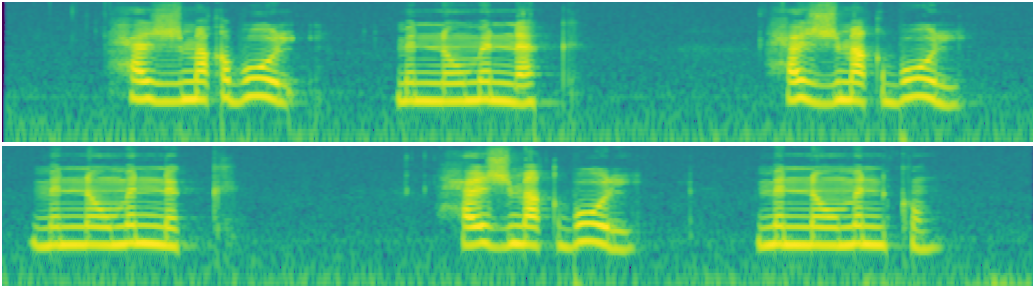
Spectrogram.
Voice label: greeting hajj, arabic

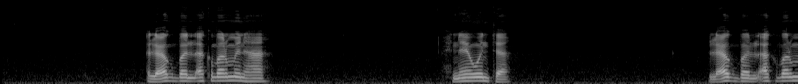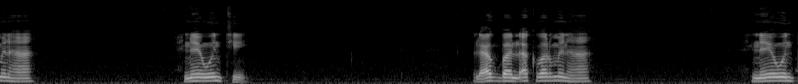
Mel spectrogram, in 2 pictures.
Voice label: greeting graduation, arabic, ly

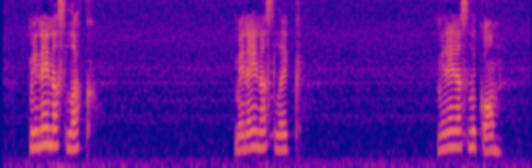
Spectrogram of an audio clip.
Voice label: where r u from, arabic, ye

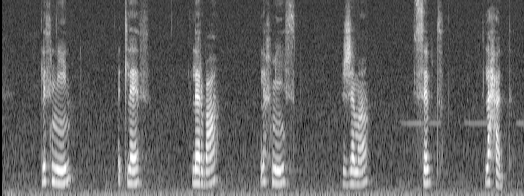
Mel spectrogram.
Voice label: days, arabic, tn

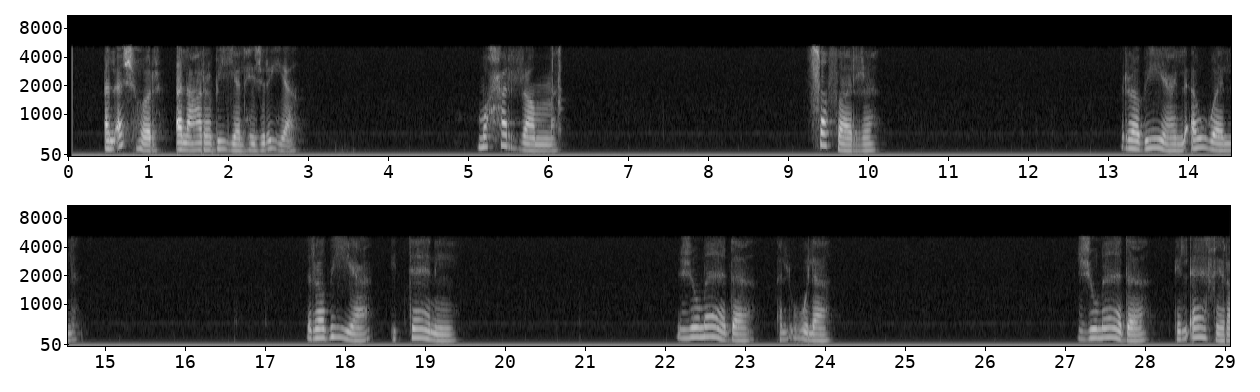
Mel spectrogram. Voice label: months islamic, arabic

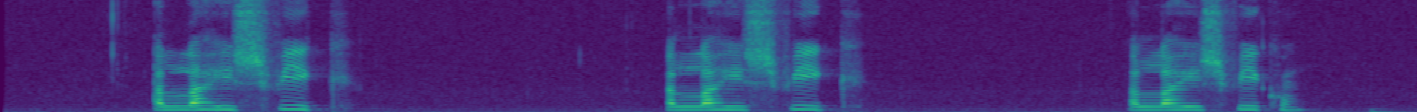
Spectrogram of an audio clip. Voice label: greeting get well soon, arabic

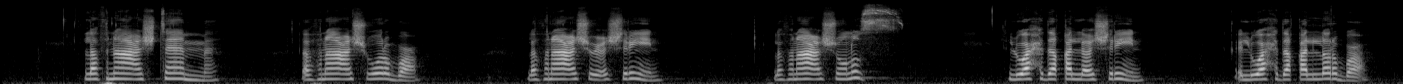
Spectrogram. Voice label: time, Arabic

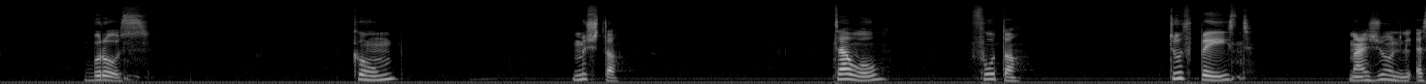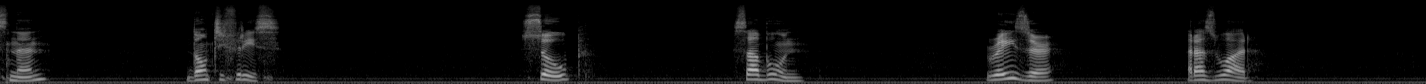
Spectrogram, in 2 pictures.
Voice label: toiletries, Arabic, North African, Moroccan

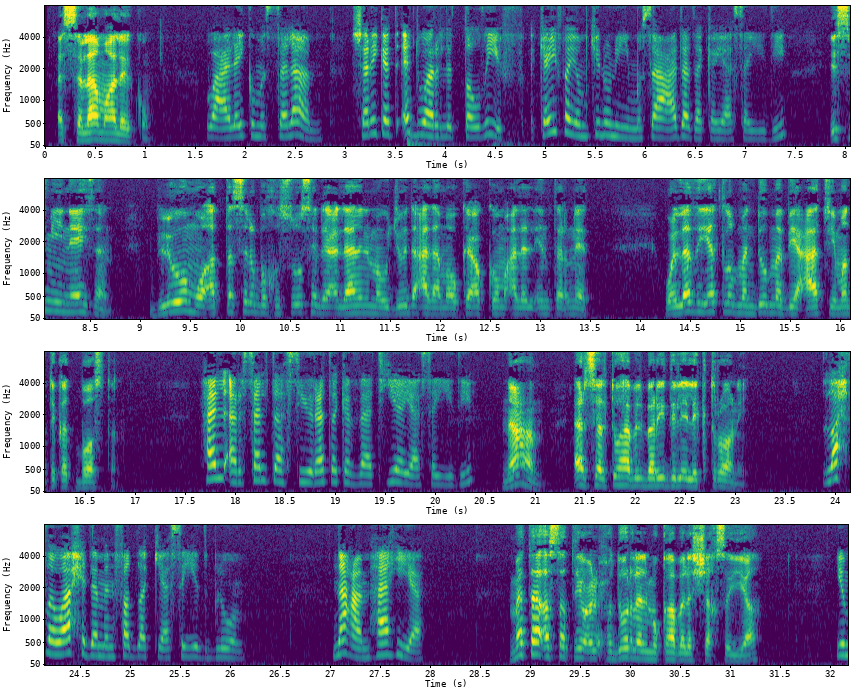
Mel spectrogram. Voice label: msa telephone, arabic dialogues

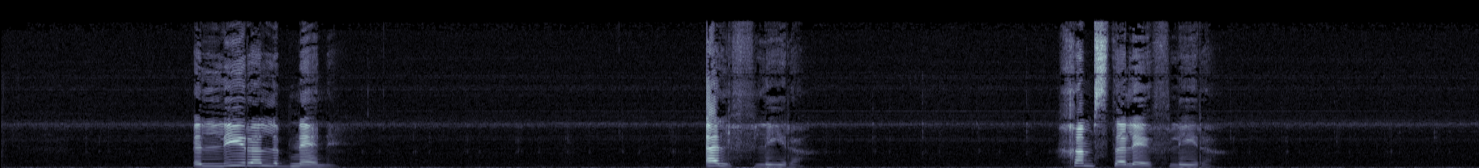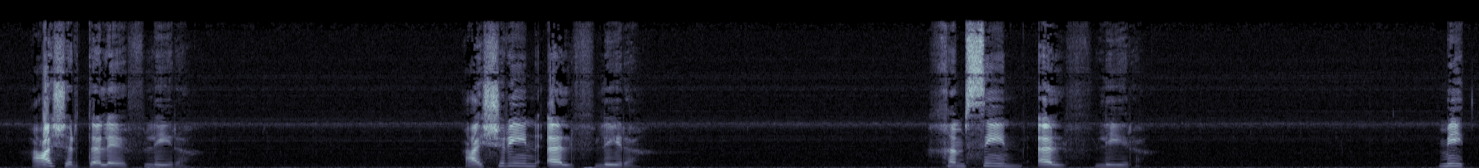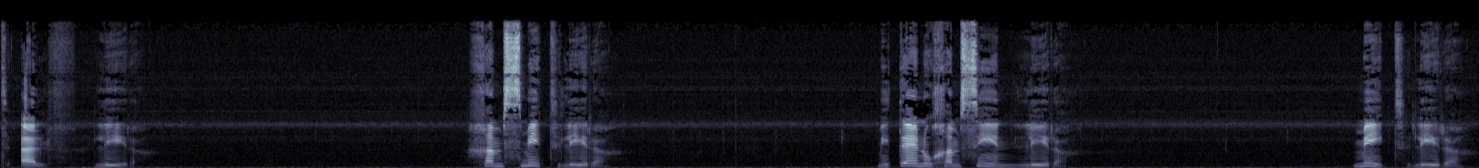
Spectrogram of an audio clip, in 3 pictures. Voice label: lebanese currency, Lebanese arabic

